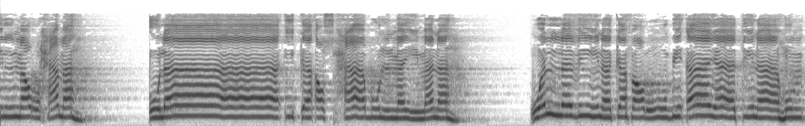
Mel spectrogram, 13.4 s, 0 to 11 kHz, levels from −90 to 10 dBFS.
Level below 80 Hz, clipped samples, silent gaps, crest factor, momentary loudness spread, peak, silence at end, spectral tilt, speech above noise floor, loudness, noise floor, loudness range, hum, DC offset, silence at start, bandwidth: -68 dBFS; under 0.1%; none; 16 dB; 6 LU; -2 dBFS; 0 s; -3.5 dB/octave; 48 dB; -17 LUFS; -65 dBFS; 3 LU; none; under 0.1%; 0 s; 8 kHz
